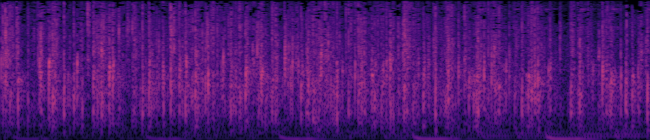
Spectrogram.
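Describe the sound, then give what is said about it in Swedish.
A crowd applauds steadily, dense overlapping claps filling the space at a fairly loud, constant level with no voices standing out. “Tar upp glaset och skålar för huvudpersonen och så tar du emot applåderna.”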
